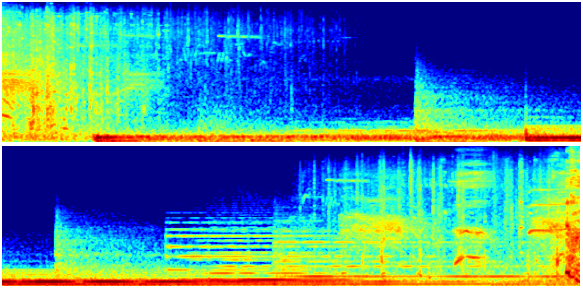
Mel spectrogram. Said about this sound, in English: Yeah! Horses, move! We're so steady.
